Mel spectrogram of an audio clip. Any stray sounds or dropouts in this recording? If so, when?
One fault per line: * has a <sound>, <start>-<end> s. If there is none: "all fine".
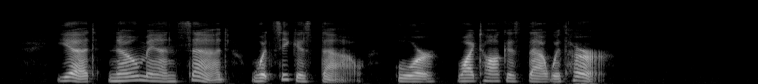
all fine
